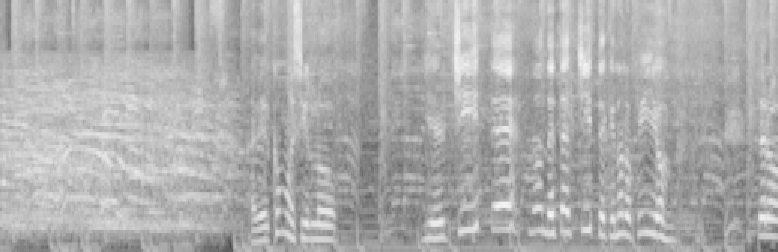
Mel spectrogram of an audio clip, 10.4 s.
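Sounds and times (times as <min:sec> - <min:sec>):
crowd roaring and cheering: 0:00.0 - 0:03.5
speech: 0:03.4 - 0:04.6, 0:05.6 - 0:09.1, 0:10.1 - 0:10.3.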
